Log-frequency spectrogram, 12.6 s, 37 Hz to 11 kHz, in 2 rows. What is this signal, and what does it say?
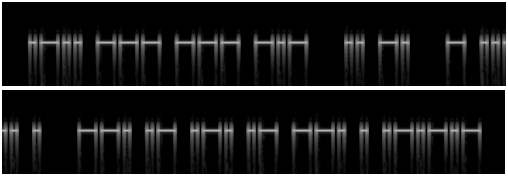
Morse code, heard as a keyed tone, about 17 wpm, 700 Hz. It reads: LOOK IN THE GARAGE.
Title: Sentences from Top 1600 Words 17wpm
